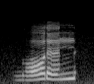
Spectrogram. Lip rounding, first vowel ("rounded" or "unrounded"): rounded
